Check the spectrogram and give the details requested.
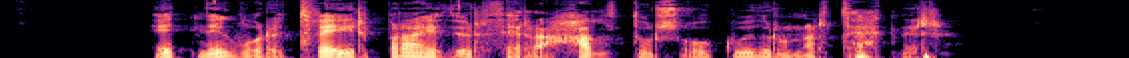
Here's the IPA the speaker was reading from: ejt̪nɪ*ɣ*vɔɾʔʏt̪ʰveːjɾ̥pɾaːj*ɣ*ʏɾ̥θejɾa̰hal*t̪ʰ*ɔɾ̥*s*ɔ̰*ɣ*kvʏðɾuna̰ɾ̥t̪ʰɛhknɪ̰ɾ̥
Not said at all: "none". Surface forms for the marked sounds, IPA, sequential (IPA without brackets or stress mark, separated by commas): ɣ, ð, t̪, s, ɣ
